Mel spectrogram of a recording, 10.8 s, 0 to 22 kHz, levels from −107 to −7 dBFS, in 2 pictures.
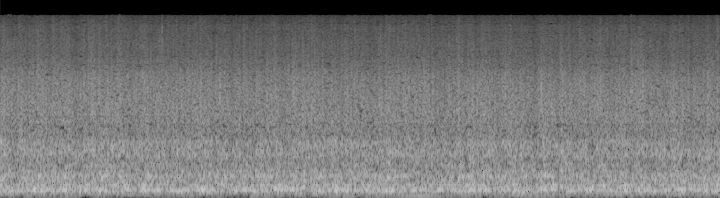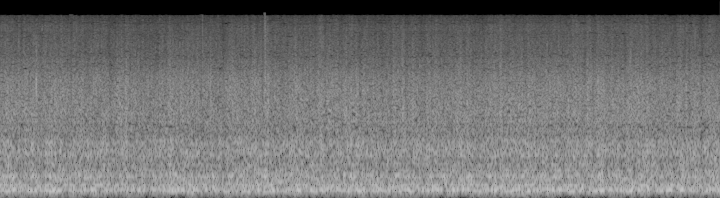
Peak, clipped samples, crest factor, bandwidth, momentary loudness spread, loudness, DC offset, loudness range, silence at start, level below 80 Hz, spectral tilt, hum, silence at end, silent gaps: -20 dBFS; under 0.1%; 14 dB; 16 kHz; 1 LU; -33 LUFS; under 0.1%; 0 LU; 0 s; -56 dBFS; -4 dB/octave; none; 0 s; none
